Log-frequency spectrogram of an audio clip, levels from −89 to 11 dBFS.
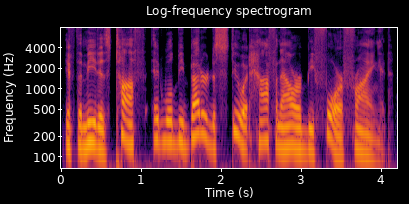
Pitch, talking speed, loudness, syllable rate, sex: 145 Hz, 255 wpm, -17 LUFS, 5.3 syllables/s, male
